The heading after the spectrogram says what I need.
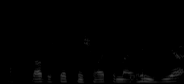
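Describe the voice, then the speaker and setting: A man in his fifties speaks from a church seat in an ordinary mid-pitched voice. He halts and gropes for words, repeating himself, then lifts into fervent, emphatic preaching. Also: little pitch movement, husky. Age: 50s. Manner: halting, searching for words, then rising with fervor. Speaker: lay preacher. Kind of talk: sermon testimony.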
